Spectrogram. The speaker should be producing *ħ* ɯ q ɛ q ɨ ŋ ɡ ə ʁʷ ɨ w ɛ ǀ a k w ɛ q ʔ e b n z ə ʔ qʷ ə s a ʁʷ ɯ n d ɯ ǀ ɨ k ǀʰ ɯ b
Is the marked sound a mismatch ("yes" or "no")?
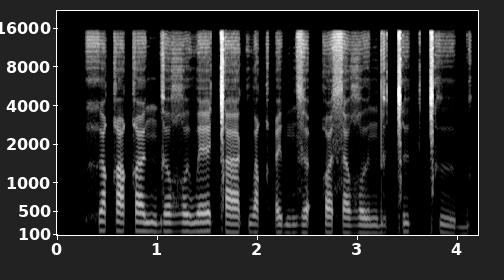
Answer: yes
